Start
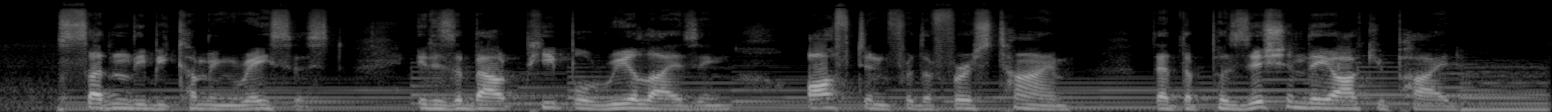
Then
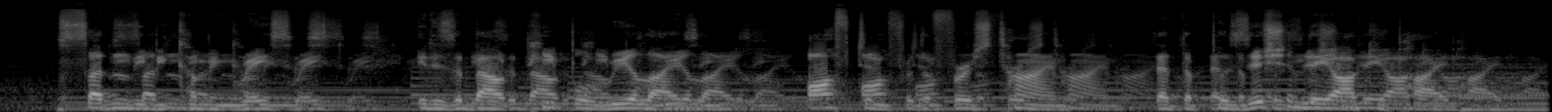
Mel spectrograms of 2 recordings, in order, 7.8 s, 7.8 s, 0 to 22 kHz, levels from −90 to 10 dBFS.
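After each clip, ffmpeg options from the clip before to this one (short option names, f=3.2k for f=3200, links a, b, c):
-filter_complex "[0:a]asplit=2[a][b];[b]adelay=267,lowpass=f=3.8k:p=1,volume=-6.5dB,asplit=2[c][d];[d]adelay=267,lowpass=f=3.8k:p=1,volume=0.29,asplit=2[e][f];[f]adelay=267,lowpass=f=3.8k:p=1,volume=0.29,asplit=2[g][h];[h]adelay=267,lowpass=f=3.8k:p=1,volume=0.29[i];[a][c][e][g][i]amix=inputs=5:normalize=0,volume=-7.5dB"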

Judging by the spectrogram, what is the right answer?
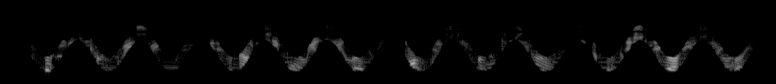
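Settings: -af "asuperstop=centerf=4600:order=4:qfactor=6,equalizer=f=3.2k:t=o:w=0.88:g=-2.5,afftfilt=real='re*between(b*sr/1024,920*pow(4400/920,0.5+0.5*sin(2*PI*1.6*pts/sr))/1.41,920*pow(4400/920,0.5+0.5*sin(2*PI*1.6*pts/sr))*1.41)':imag='im*between(b*sr/1024,920*pow(4400/920,0.5+0.5*sin(2*PI*1.6*pts/sr))/1.41,920*pow(4400/920,0.5+0.5*sin(2*PI*1.6*pts/sr))*1.41)':win_size=1024:overlap=0.75,volume=8dB"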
